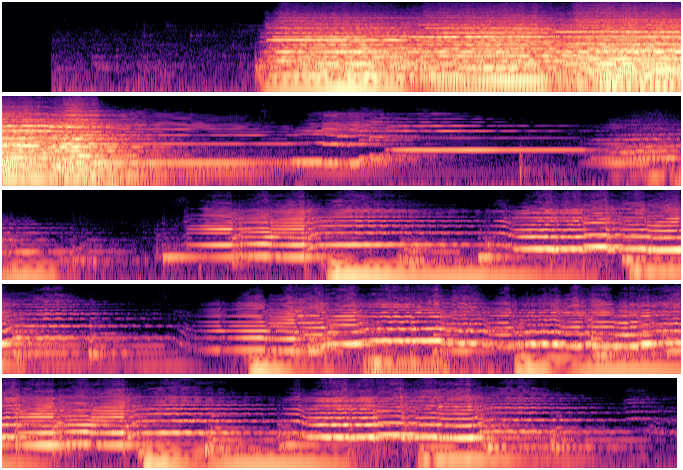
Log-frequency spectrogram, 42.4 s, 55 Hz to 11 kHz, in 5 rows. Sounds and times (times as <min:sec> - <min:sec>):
Orchestra: 0:00.7 - 0:42.3
Cello: 0:01.1 - 0:42.3
Violin, fiddle: 0:18.9 - 0:42.3.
